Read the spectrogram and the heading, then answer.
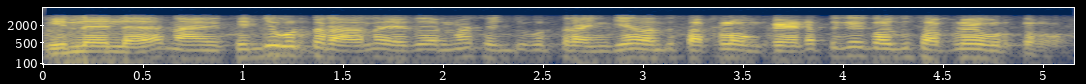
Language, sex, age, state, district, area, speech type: Tamil, male, 60+, Tamil Nadu, Tiruchirappalli, rural, conversation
